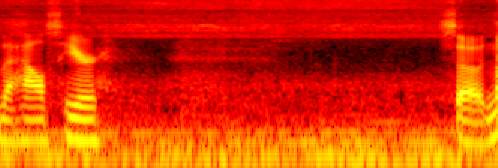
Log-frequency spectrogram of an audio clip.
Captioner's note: insect chirping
